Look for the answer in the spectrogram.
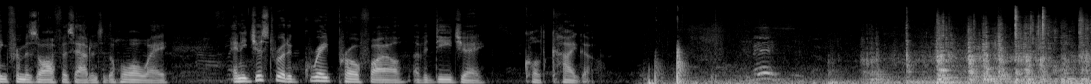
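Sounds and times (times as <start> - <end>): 
speech: 0.0 - 6.6, 7.5 - 8.0
creaky office door opening: 8.3 - 10.8.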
